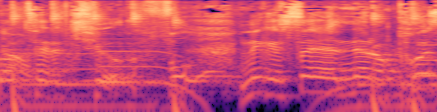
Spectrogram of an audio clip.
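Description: Trap-style hip hop track: rapping over a beat with a deep, sustained bass. The bass drops out for about half a second midway, then comes back.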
